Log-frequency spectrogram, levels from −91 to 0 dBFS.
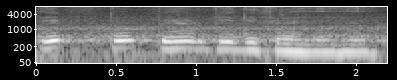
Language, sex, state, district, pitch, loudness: Hindi, male, Uttar Pradesh, Lucknow, 165 Hz, -15 LUFS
